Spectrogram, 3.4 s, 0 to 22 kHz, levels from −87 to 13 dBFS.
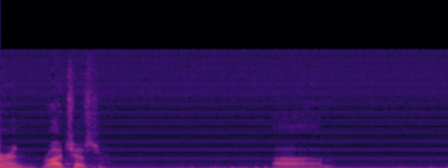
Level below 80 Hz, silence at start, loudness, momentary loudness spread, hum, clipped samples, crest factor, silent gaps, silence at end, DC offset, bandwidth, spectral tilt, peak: -58 dBFS; 0 s; -36 LUFS; 19 LU; 60 Hz at -60 dBFS; under 0.1%; 24 dB; none; 0 s; under 0.1%; 16 kHz; -4.5 dB/octave; -14 dBFS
